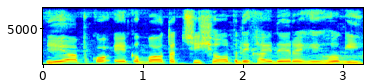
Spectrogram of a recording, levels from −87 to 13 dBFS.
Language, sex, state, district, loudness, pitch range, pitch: Hindi, male, Punjab, Fazilka, -15 LUFS, 215-230 Hz, 220 Hz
